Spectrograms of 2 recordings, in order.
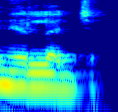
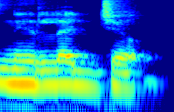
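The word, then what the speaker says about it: निर्लज्ज: Like in Hindi, it will go Nirlaj. Yeah. It's Nirlajja. Like you have to Pronounce pronounce every the single. in it too. So that's why it sounds very harsh.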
